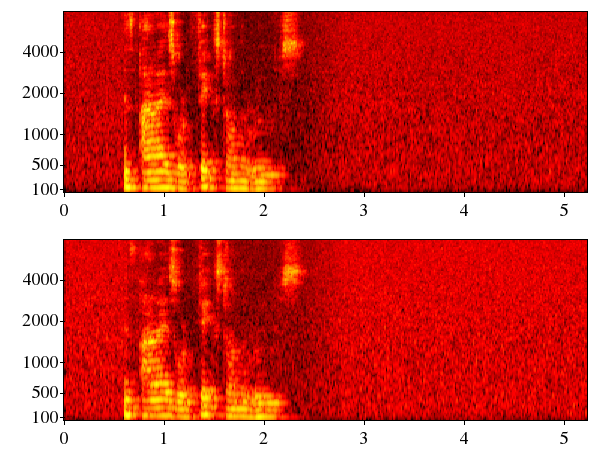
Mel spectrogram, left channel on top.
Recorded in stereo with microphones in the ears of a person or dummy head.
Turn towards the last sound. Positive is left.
turn(degrees=75)  # may be behind; listen again after turning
